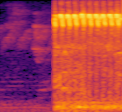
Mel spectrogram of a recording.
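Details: Canary song kept as tutor material for competition songbirds: after silence, an abrupt loud high rolling trill of fast pulsing notes, steady in pitch, with a rough buzzy edge.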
